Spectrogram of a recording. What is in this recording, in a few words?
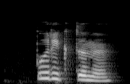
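"пыригтыны", Komi, female; kpv audio dict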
